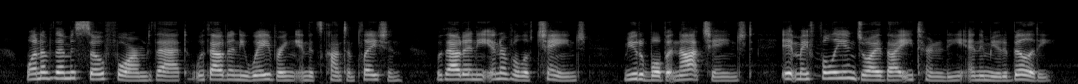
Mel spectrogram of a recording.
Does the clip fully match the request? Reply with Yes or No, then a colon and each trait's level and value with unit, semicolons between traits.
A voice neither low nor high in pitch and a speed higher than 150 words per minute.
No: high, 205 Hz; average, 165 wpm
